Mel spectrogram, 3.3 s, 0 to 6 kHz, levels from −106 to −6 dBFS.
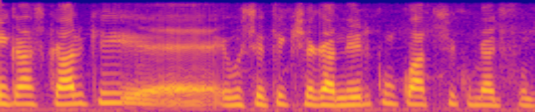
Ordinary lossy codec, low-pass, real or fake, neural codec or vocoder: none; 5.4 kHz; fake; vocoder, 22.05 kHz, 80 mel bands, Vocos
